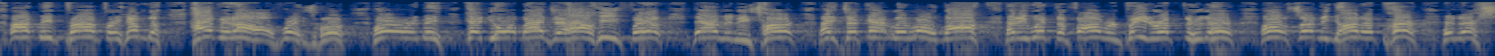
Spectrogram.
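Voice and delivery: high, driving revival preaching; fervent preaching. Real, not acted. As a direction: preach it out to the congregation, full fire. Preacher at full force, story.

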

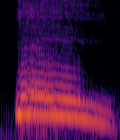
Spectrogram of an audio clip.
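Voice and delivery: high, long whoop falling away; imitated full-throated whoa; reared-back holler. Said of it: "I believe he rears back again".

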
